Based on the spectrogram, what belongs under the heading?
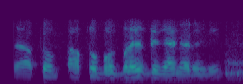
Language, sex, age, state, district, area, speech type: Urdu, male, 60+, Delhi, Central Delhi, urban, conversation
